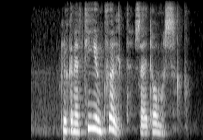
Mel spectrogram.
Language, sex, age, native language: Icelandic, female, 50-59, Icelandic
